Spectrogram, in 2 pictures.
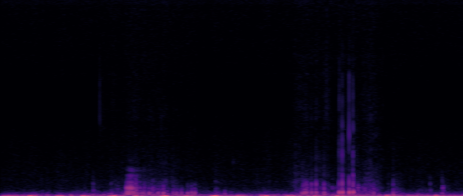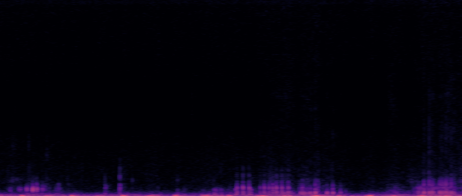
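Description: Low, gurgling rumbles rising and falling irregularly: stomach rumbling from an empty, hungry stomach, a normal finding.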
